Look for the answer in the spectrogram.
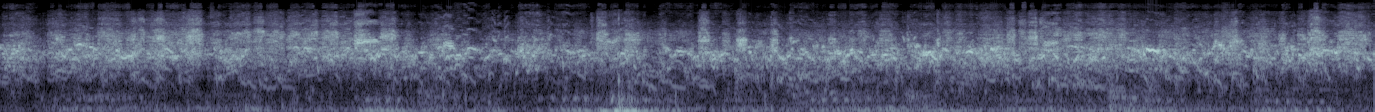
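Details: Constant high chirping and scratchy warbles from a group of budgies, a few sharp whistled notes rising above the chatter, and a soft low thump partway through.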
